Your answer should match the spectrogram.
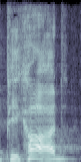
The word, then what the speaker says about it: Pekod: And in Hebrew you say Pekod, and it means to punish.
